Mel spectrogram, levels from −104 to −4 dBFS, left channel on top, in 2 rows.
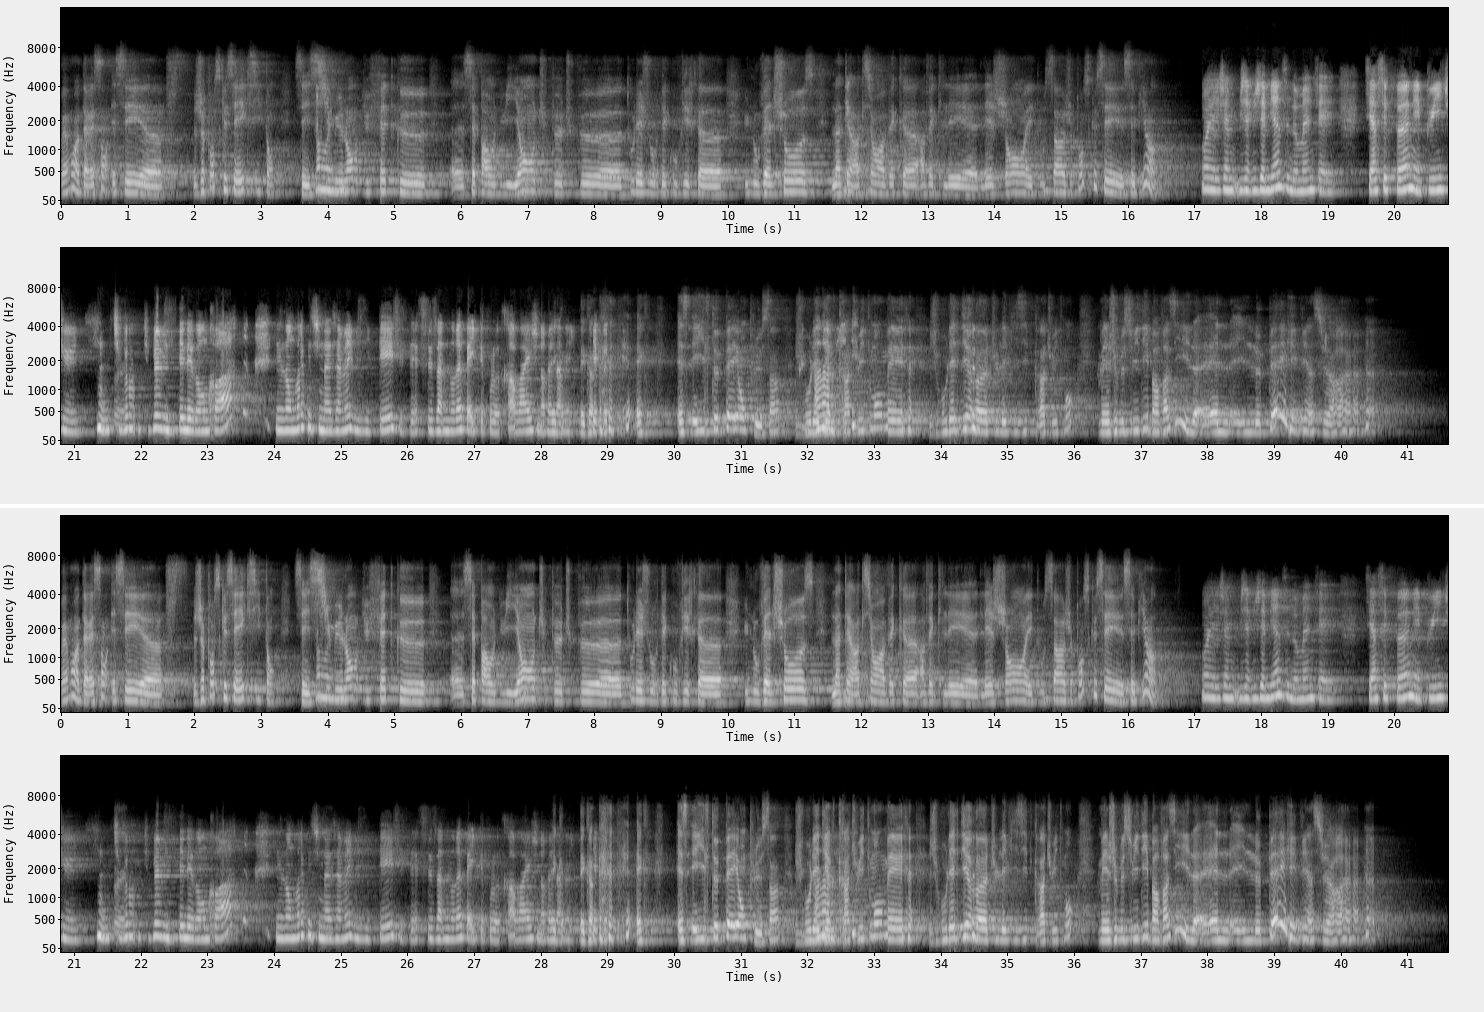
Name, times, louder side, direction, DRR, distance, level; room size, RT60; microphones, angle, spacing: voice 1, 0.0-3.2 3.5-5.5 5.8-16.4 21.6-21.8 24.8-24.9 28.2-40.5, right 2 dB, 45° right, 9 dB, 1.0 m, -31 dB
voice 2, 3.8-4.3 11.7-11.9 14.7-14.9 17.1-28.4 28.8-29.0 31.9-32.8 34.5-34.6, left 3 dB, 50° left, 13 dB, 0.6 m, -30 dB
23.5 x 21.5 x 9.1 m, 2.2 s
head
